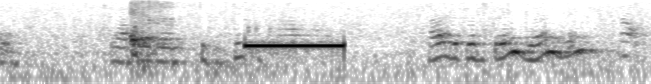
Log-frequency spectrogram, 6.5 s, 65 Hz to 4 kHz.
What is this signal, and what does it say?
Ringback tone (Europe, 425 Hz), with speech.
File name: out- -2023- - - .0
